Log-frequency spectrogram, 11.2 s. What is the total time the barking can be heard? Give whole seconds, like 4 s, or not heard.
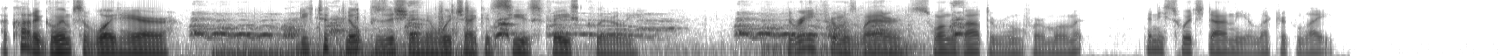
6 s.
